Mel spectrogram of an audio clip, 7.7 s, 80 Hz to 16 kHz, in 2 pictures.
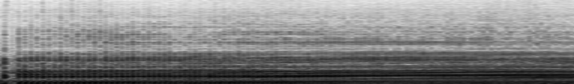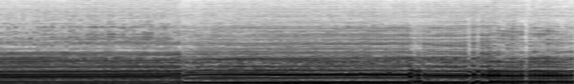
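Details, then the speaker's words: Predator 224-powered GTS mini bike with tuned 26 mm PWK carb on a road run: pulls smoothly, even note climbing and settling under throttle with no stumbling; good mid-range, no off-throttle backfiring, so not lean. "yeah definitely has good mid-range with this car it's really throttle responsive yeah you don't hear a lot of backfiring too when you come off the throttle so it's not really lean"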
